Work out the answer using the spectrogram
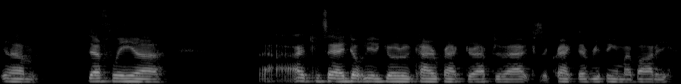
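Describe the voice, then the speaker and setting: A man who is a podcast guest, telling stories in casual chat in an animated way and laughing easily. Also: medium pitch, quick pace.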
